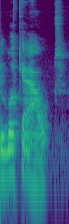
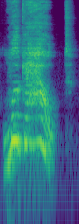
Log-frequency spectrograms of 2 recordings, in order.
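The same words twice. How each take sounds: First: It is said in a casual, suggesting tone. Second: It is said in an urgent, warning tone. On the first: Keep an eye open for something. "a suggestion" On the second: There is danger. "that means, oh, there's danger, like cuidado"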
